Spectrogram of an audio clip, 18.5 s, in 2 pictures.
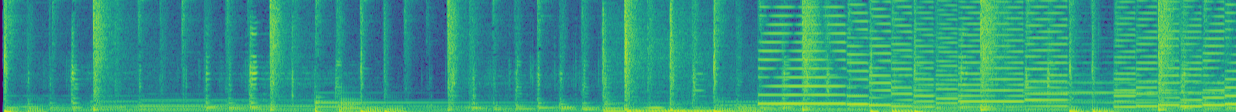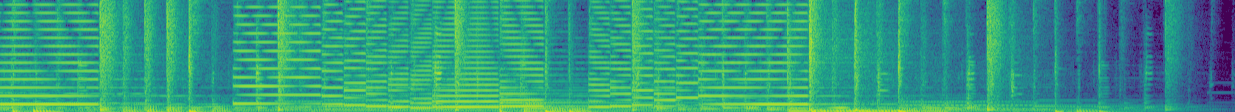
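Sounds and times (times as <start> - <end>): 
syncopated rhythms: 0.0 - 18.3.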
